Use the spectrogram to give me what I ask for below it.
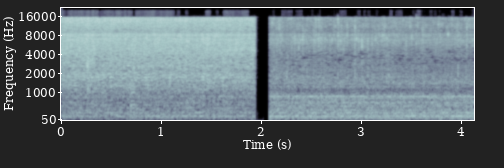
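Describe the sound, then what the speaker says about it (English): Garlic fries in bacon fat with a loud, dense, steady sizzle close up, cut by a brief silent gap partway through before the crackling hiss resumes. "Roasting off the garlic."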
